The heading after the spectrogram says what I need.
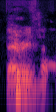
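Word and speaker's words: Bergvall: as his name is beral you don't pronounce the G and bergville it's beral in Swedish I think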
